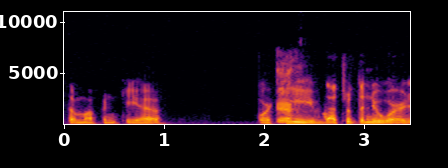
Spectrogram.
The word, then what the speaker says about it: Kyiv: up in Kiev or Kyiv. That's what the new word is. The new speak is Kyiv because Kiev is the Russian pronunciation, and we're supposed to hate them now.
